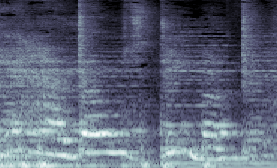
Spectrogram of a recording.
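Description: A woman singing a slow melody into a microphone over instrumental accompaniment with a steady bass, in two phrases with a short break just past halfway.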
